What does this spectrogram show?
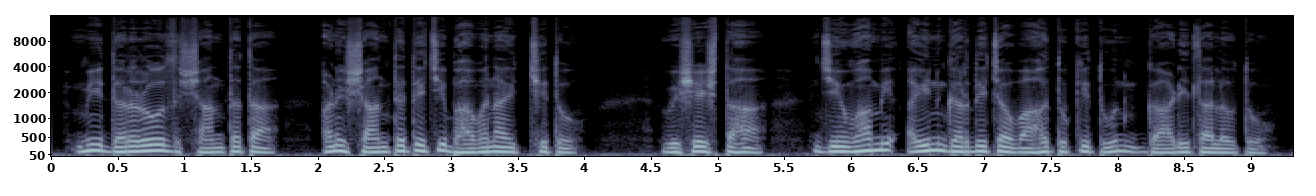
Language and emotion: Marathi, sad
